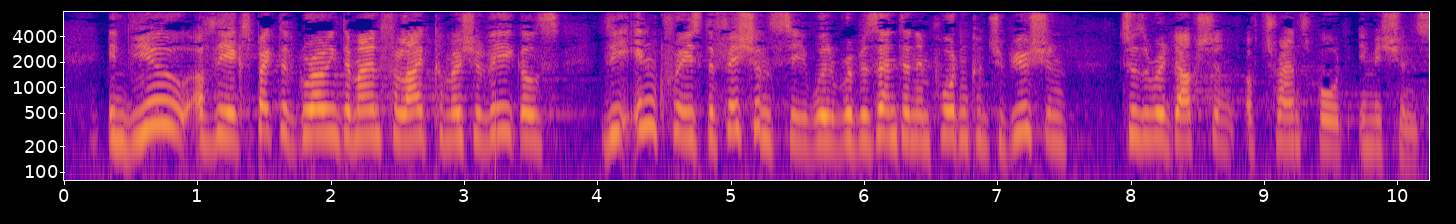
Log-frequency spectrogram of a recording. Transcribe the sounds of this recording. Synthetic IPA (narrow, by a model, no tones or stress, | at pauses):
ɨ̃nvjʉʌ̰vðiɨkspɛk̚tɨd̚ɡɹoʊɪ̃ŋdɨmæ̃nd̥fə˞laɪt̚kʰəmɜ˞ʃl̩ˠviɨkl̩ˠz | ðiʔɪ̃nkʰɹ̥isd̥ɨfɪʃɨ̃nsiwɪlˠɹɛpɹɨzɛ̃ntɨ̃nɨ̃mpʰɔɹʔn̩kʰɑ̃ntɹ̥ɨbjʉʃɨ̃n | tʰɨðɨɹɨdʌkʃɨ̃nʌv̥tʰɹ̥æ̃nspɔɹɾɨmɪʃɨ̃nz̥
